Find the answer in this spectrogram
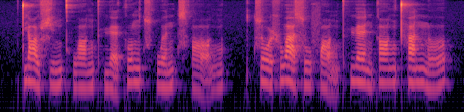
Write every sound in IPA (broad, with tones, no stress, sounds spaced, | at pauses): t̪ j ɑ˥˩ ʊ̯ ɕ i˧˥ ŋ kʰ w ɑ˧˥ ŋ pʰ ɥ ɛ̰˨˩ k ʊ˥ ŋ t͡sʰ w ə˧˥ n t͡sʰ ɑ̰˨˩˦ ŋ | t͡s o˥˧ ʊ̯ ʂ w ä˥˩ s u˧˥ f ɑ̰˨˩ ŋ pʰ ɥ ɛ˥˩ n k ɑ˥ ŋ t̪ʰ a˥ n n̪ ɤ˧˥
